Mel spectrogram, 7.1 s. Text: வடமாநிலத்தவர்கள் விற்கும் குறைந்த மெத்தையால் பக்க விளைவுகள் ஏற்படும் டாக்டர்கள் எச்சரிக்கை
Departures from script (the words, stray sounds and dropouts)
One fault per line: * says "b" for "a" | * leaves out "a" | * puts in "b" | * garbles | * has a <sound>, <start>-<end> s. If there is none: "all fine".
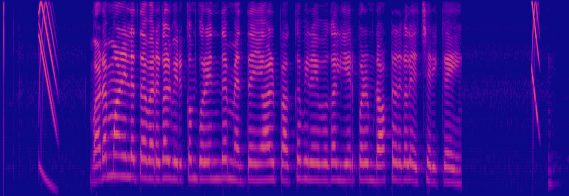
* has a chirp, 0.5-0.8 s
* has a chirp, 6.6-6.8 s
